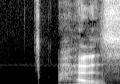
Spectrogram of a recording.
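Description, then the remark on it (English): A single short, sharp clack of a thrown pencil landing on a hard surface, followed a moment later by a person's voice. “Yeah, I threw my pen, my pencil leg hub too. I don't know if you heard that.”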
